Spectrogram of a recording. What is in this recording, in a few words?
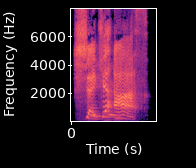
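UK female, Enthusiastic, DJ vocals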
